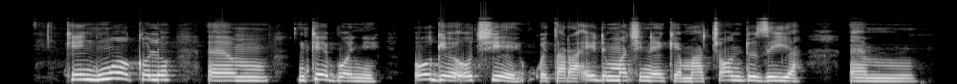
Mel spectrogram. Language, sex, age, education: Igbo, female, 30-45, secondary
